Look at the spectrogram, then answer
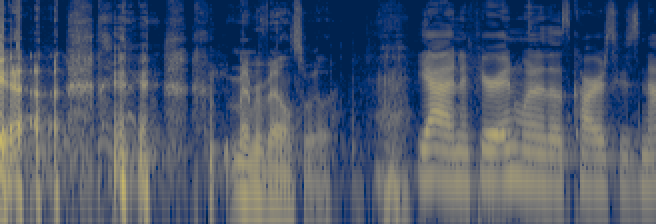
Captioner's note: laughter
